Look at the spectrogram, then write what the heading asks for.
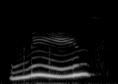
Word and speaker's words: knees: one we're talking about then I have k n which just makes the n Sound the K doesn't make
